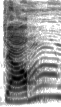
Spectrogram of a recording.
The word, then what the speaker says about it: จ๋ำ: ก นะ ครับ อ่า จ๋ำ นะ ครับ จ๋ำ จ๋ำ ตัว นี้ มัน อ่าน ว่า จำ นะ ครับ อ่า ภาษา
